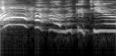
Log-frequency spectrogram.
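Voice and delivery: high, loud mocking laughter. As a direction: tease like a schoolkid. Classmates mocking her modeling pictures.

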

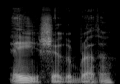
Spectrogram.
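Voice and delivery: low, flirty come-on voice; sexy voice. Shown as a demonstration. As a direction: purr it like a flirt. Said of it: "throw a little sexy voice out".

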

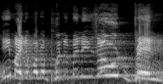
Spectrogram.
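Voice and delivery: high, loud accusation; hammed-up angry complaint; mock outrage. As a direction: shout the accusation in a pretend row. Mock quarrel with the doctor.

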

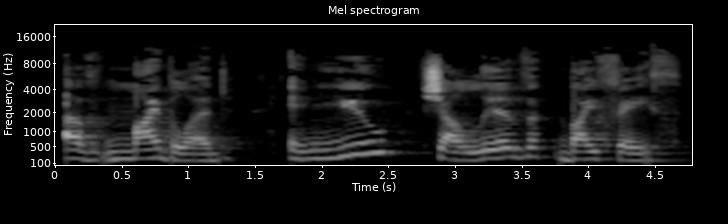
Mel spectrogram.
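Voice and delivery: ordinary talk

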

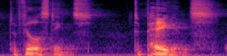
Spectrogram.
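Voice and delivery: ordinary talk, nothing marked

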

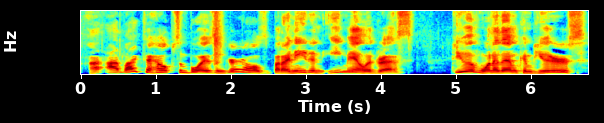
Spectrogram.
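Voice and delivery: earnest, eager to help; Booger voice. Acted.

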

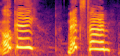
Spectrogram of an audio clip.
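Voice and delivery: put-on high kid-voice reply; family replying. Family answers dad's complaint, chirpy agreement. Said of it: "And they're like".

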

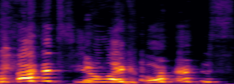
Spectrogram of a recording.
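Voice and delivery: high, loud mock disbelief; mock outraged. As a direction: squeal it in playful outrage. Mock outrage after "moving on.

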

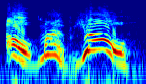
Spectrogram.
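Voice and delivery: excited shout of surprise. Real, not acted. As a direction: yell out a happy greeting. Greets caller arriving live.

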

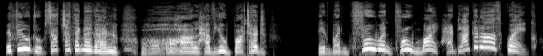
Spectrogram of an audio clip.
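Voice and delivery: high, agitated scolding; hammed-up royal outrage; outraged king. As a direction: scold as if your head is still ringing. Deafened king scolds messenger.

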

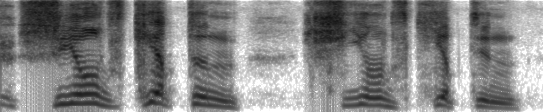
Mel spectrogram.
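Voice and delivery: high-pitched mock Russian accent; Chekov. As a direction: call out urgently in a hammed-up Russian accent. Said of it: "that Chekhov had in Star Trek".

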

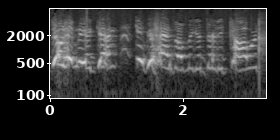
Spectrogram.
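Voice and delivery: high, loud, tearful plea; crying out in fear. Acted. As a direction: shout through tears. Woman being struck in a quarrel.

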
